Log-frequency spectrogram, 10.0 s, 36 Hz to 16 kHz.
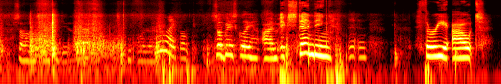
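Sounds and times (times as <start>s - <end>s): frame scraping and rattling on tiles: 0.0s - 3.5s.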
